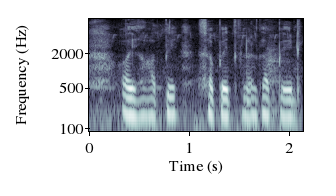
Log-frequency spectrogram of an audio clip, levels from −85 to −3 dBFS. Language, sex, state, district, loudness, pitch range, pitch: Hindi, female, Haryana, Charkhi Dadri, -18 LUFS, 160-175 Hz, 165 Hz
